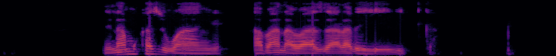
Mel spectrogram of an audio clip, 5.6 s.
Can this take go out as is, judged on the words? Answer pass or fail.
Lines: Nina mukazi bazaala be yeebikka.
fail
